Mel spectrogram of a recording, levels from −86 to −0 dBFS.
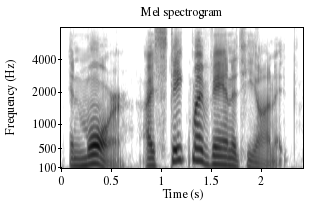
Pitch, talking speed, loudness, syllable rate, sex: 165 Hz, 175 wpm, -17 LUFS, 5.4 syllables/s, female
